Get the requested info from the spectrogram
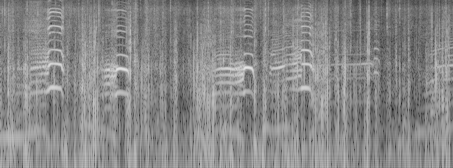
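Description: Goose calls blown by hunters: a string of loud honks and clucks, about one every half second, each note rising and breaking sharply, imitating Canada geese to turn a flock back toward the decoys.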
